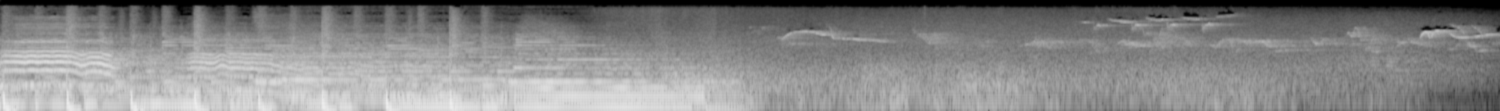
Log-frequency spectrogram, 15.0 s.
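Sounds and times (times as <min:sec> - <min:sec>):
outdoor background hiss: 0:00.0 - 0:15.0
birds chirping and whistling: 0:10.3 - 0:15.0.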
